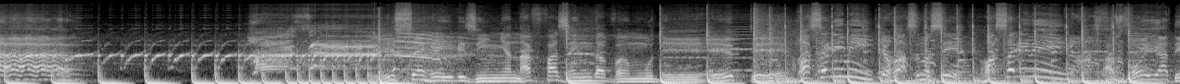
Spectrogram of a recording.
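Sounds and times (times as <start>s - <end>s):
pickup truck electronic car alarm warbling and chirping: 0.0s - 6.2s
steady heavy bass thump: 0.0s - 11.5s
speech: 4.3s - 11.7s.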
